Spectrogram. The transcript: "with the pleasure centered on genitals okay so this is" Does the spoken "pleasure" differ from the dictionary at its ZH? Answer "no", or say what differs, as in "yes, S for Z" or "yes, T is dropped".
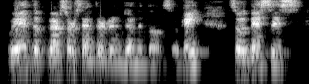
yes, S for ZH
